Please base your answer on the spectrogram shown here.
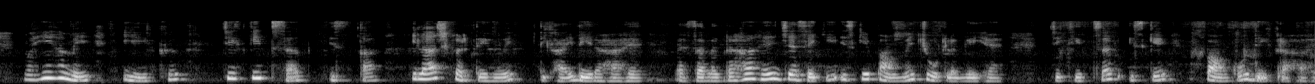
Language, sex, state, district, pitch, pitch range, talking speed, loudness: Hindi, female, Bihar, Saran, 195 Hz, 165-235 Hz, 140 wpm, -17 LUFS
